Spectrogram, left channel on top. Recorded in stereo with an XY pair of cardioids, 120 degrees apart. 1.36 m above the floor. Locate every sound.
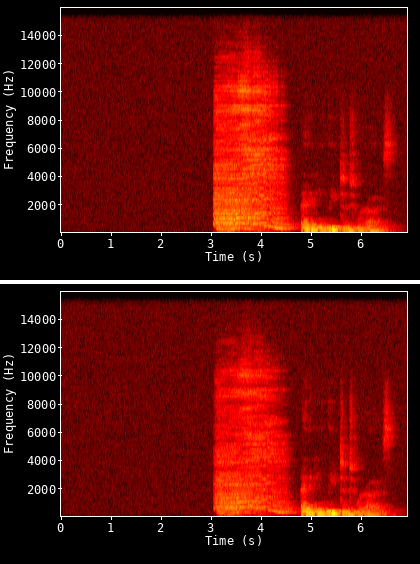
3.0 s a cupboard door: 60° left, 3 m
4.8 s a woman speaking: 35° right, 3.5 m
